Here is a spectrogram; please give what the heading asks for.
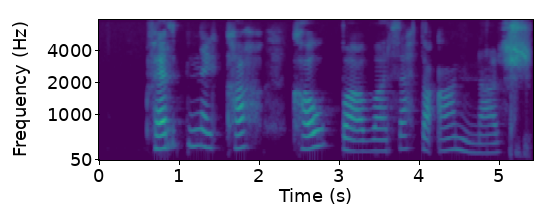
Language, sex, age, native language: Icelandic, female, 10, Icelandic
